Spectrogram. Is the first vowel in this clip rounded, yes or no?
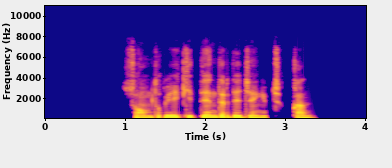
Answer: yes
